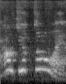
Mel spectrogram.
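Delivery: high, bright-eyed northern English hello to a friend; northern accent. Pretend. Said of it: "I'm doing, like, a northern accent".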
